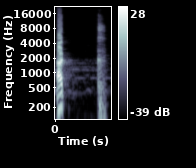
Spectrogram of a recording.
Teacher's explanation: Cara membacanya yaitu bacaan syiddahnya dulu, yaitu kaf itu ditahan suaranya ak, baru dikasih hamas. Hamas itu mengalirnya nafas. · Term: sifat syiddah dan sifat hamas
